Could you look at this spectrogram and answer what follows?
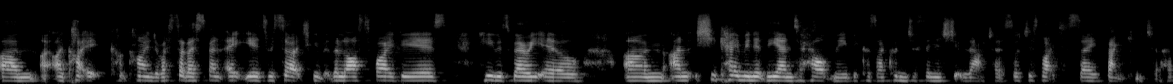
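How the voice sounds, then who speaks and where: A woman with a British accent at a fairly quick pace, medium in pitch, monotone and flat in intonation, with big swings in loudness. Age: 60s. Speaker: yoga therapist and author. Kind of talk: live webinar closing remarks.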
